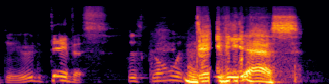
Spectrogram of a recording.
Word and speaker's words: Davis: like a butcher in your name is it Davies don't start man you finally you finally got it right dude Davis Just Go With It JVS is the correct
